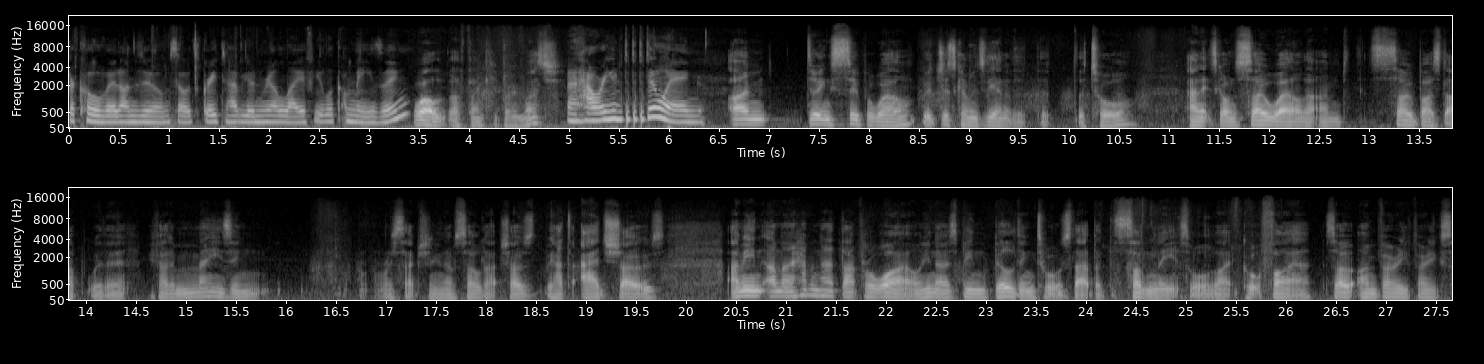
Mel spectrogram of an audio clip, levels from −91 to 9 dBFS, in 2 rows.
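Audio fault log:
5.57 to 5.79 s, repeated frames. A 72 ms block of sound plays three extra times in a row, heard as a brief stutter. The same stretch of compressed data was decoded again, which fits a short run of duplicated frames. This adds 216 ms.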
